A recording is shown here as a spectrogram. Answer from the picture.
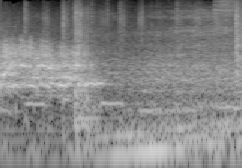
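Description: Car tyre-screech sound effect, a sudden skid lasting under a second, over light background music.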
